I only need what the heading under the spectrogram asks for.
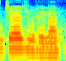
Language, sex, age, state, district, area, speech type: Sindhi, female, 45-60, Delhi, South Delhi, urban, spontaneous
